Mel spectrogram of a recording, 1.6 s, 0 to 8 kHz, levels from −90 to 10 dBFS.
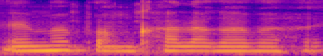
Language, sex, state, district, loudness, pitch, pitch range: Bhojpuri, female, Uttar Pradesh, Deoria, -18 LUFS, 195 Hz, 195-200 Hz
